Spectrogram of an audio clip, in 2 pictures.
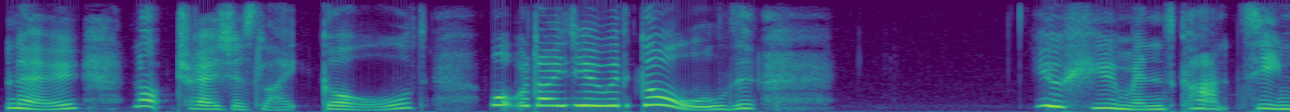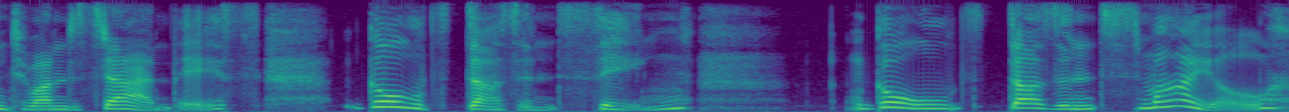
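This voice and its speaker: A woman acts out a possessive sea spirit girlfriend with a high British voice. She is sweetly menacing and coaxing, often sinking into breathy whispers. The delivery is very unhurried, close and dry on the microphone, in the manner of ASMR roleplay. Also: very animated, dry recording, full character voice. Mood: possessive, adoring.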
